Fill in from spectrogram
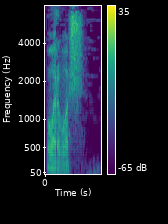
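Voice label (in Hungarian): "orvos" Hungarian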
